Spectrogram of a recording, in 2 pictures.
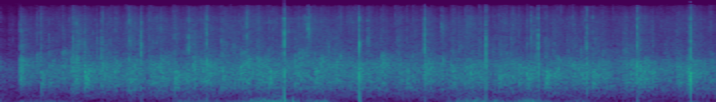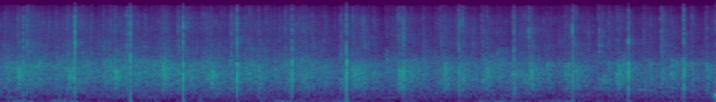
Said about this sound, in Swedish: Ge dem en varm applåd!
